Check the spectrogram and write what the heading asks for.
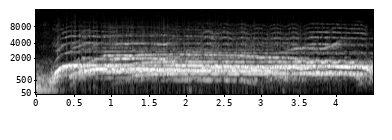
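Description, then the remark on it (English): A loud audience cheers and shouts in a sustained roar, with many voices holding long whooping yells that swell and blend together for several seconds without letting up. “If Kimber has blessed, encouraged, enriched your life in any way uh, in the last six months, can you get really loud?”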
